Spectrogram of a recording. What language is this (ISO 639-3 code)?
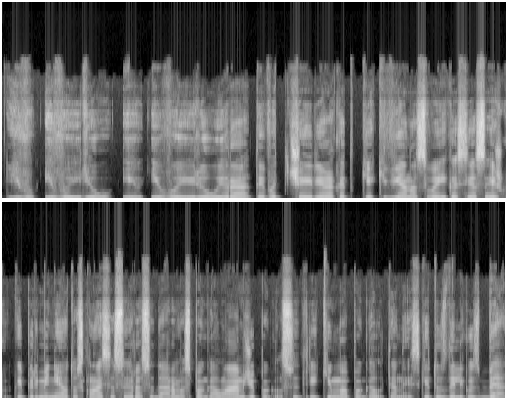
lit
